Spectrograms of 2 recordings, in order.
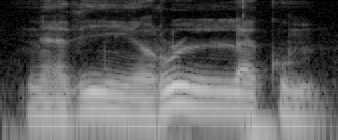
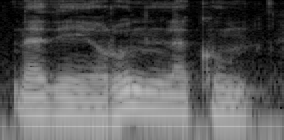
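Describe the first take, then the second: First: The n merges fully into the l, without nasality. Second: The n sound is pronounced before the l.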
